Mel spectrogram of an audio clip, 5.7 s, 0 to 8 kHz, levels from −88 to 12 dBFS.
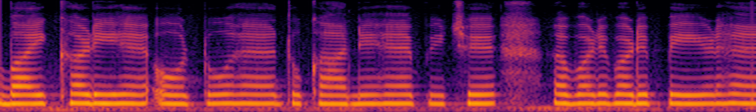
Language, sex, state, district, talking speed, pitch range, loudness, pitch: Hindi, female, Bihar, Katihar, 125 wpm, 235-240 Hz, -14 LUFS, 235 Hz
